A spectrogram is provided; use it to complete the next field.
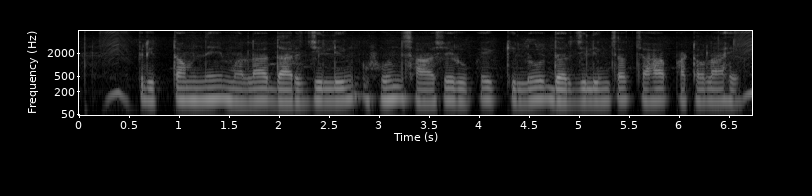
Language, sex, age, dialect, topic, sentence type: Marathi, male, 18-24, Varhadi, agriculture, statement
